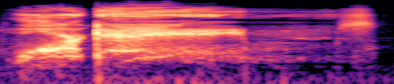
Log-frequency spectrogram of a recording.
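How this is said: It is a whispered yell. "the whisper yell"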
